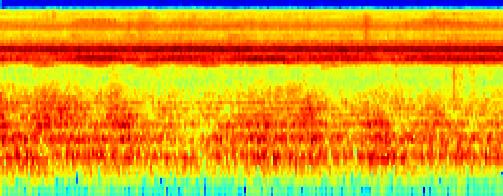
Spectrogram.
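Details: Summer-night chorus of crickets in a Virginia backyard, a continuous high, ringing trill layered in two bright bands, over a low, grainy wash of distant background noise.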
